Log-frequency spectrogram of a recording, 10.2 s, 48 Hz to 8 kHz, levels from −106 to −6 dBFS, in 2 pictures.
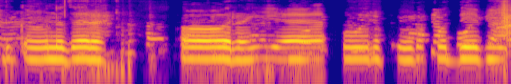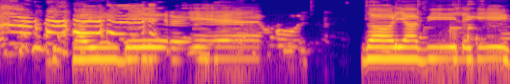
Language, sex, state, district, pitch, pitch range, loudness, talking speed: Rajasthani, male, Rajasthan, Nagaur, 225 Hz, 220-230 Hz, -18 LUFS, 105 wpm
